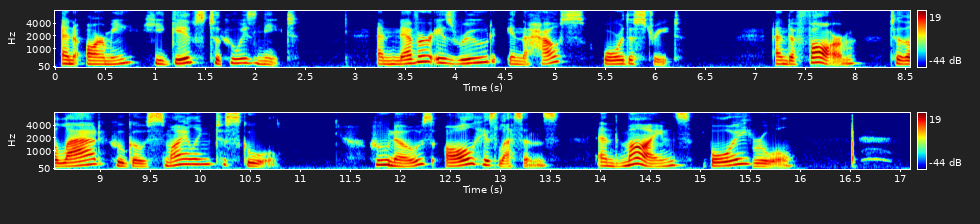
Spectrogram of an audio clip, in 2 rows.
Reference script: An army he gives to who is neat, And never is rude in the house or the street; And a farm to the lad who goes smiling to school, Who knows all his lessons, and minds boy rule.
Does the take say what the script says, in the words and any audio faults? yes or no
no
